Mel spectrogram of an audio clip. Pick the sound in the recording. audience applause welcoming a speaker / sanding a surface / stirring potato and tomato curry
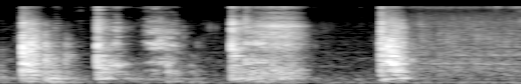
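stirring potato and tomato curry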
